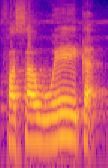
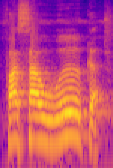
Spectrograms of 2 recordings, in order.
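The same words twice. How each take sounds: First: The long vowel is pulled strongly toward e. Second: The long vowel is between a and e. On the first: "with al-Imalah al-Kubra" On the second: "with at-taqlil"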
